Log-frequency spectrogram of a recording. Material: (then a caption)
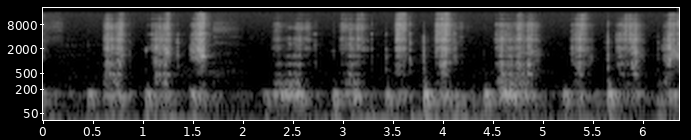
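Waxed paper. A wooden-handled gouge or chisel is held upright and scraped across wax-coated scratch-art paper, with black flakes scattered around. Short, dry rasping strokes repeat in uneven bursts, each a bright scratchy hiss over a low, steady hum.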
